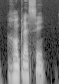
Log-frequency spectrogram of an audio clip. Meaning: to replace
- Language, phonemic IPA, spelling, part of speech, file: French, /ʁɑ̃.pla.se/, remplacer, verb, Fr-remplacer.ogg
